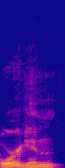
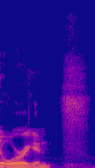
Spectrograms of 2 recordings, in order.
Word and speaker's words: Oregon: Yeah, well, you know, he at least pronounced Oregon right. He said Oregon instead of Oregon or like Oregon. Like nobody pronounces that shit like that. What's the other one? Oregon? Yeah, nobody says that. It's Oregon, not Oregon. It's not Oregon. None of that fucking dumb shit.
